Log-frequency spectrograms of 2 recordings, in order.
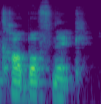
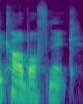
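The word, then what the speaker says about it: Karbownik: going to go i'm going to go with karbov nick i'm going to assume because i normally pronounce often they for double use yeah so i'll say carbofnic he's a lefty i will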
